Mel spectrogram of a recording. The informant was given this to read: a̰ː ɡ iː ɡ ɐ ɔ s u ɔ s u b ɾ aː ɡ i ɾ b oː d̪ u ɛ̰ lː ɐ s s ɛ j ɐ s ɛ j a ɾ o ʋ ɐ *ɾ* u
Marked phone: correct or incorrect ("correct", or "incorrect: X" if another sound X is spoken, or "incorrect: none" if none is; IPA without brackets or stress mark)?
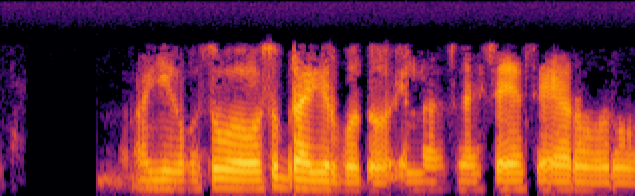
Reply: correct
